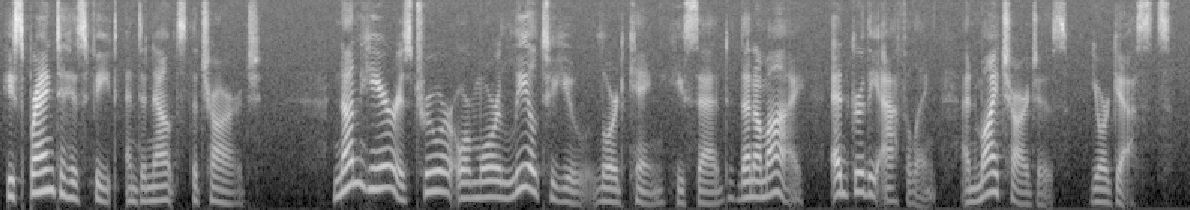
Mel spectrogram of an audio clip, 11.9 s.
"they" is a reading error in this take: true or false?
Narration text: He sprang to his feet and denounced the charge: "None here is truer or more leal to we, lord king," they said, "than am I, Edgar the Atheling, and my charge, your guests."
true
